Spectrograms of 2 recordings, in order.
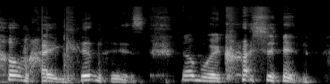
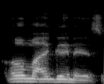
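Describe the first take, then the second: First: Drawn-out, loud awed exclamation; amazed. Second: Said in the usual way. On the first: Real, not acted. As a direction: stretch it out in real awe. Amazed at the boy's gaming.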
